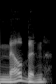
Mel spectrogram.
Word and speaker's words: Melbourne: at the University of Mell-bin talking about your intrusive R. Mell-bin. Yep. Mell-bin. University of Mell-bin. Melbourne. It's non-rhotic, meaning we only pronounce the letter R when it's followed by a vowel.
